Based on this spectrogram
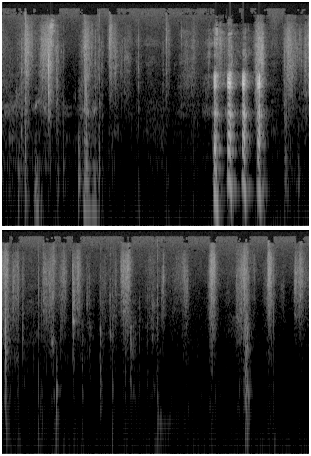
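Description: Tarot cards shuffled by hand: a quick riffle of crisp, papery crackles bursts out midway, set among soft, scattered handling rustles and taps.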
